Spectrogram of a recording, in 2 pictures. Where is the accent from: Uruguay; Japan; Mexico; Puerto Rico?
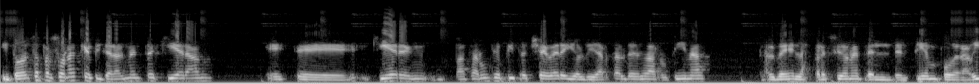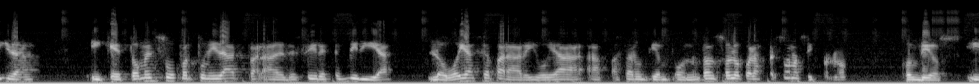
Puerto Rico; moved away as an adult; yo estuve alrededor de 8 años trabajando en los medios de comunicación allá en mi país, Puerto Rico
